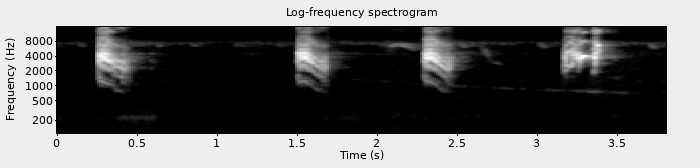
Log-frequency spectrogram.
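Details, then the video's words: Long-tailed shrike in the morning, singing to goad other birds into replying: four loud, rasping, high notes, each short and buzzy, separated by pauses of about a second. "CENDET GACOR PAGI HARI BIKIN BURUNG APAPUN EMOSI NYAUT BUNYI"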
